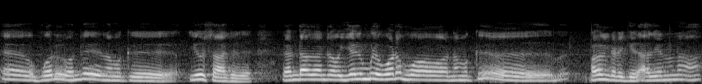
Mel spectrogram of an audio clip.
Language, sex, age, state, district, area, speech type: Tamil, male, 60+, Tamil Nadu, Erode, rural, spontaneous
